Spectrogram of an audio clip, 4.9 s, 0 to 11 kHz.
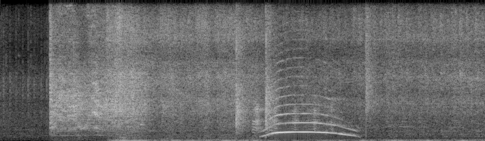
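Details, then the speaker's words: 1964 Dodge Polara with 440 V8, sat for years, hotwired with a button on the main post: starter engages and engine catches instantly, settling into a deep, even rumble with no knocks; clean, healthy start. "that's right she sounds good oh God okay so we forgot that part"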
